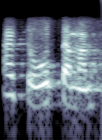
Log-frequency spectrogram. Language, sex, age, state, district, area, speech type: Sanskrit, female, 45-60, Karnataka, Dakshina Kannada, urban, conversation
